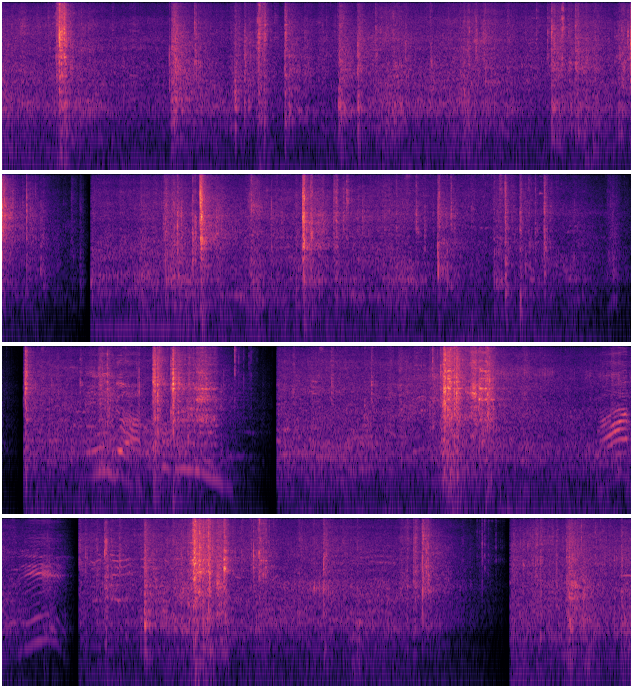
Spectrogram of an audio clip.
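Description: Wheelchair wheels roll over concrete.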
